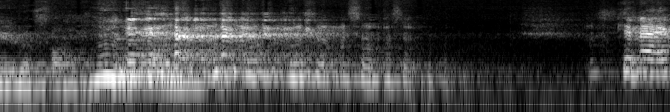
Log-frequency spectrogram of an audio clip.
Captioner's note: all laugh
